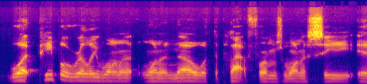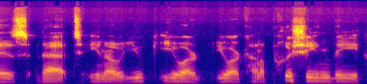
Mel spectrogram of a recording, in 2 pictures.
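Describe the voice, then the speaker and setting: A man's voice: lowish voice, level tone, normal speed, few pauses, a little mellow, dry recording. Stuffed up guy w a sore throat hosting a podcast, earnest coaching tone, dry close sound. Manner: earnest, coaching, advice-giving. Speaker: podcast host. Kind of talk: casual interview chat.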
